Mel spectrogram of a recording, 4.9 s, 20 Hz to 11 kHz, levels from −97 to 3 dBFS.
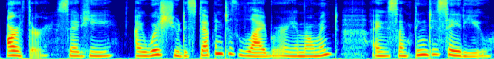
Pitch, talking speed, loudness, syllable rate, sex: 230 Hz, 245 wpm, -21 LUFS, 6.3 syllables/s, female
